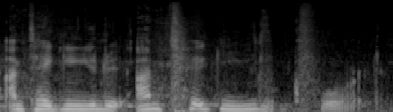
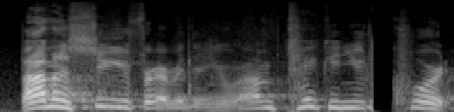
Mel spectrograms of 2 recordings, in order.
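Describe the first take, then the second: First: Muttered threat with the jaw set; through his teeth. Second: High, fast, loud threat to sue; rapid high shouting threat; shouted threat. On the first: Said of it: "I'm sure he did it through his teeth". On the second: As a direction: blow up at the debtor. Servant's threat rising. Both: Acted.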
